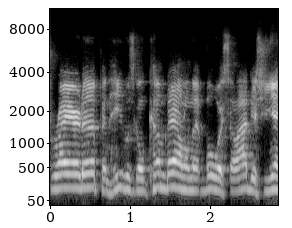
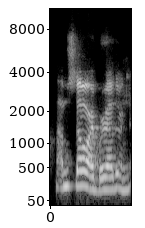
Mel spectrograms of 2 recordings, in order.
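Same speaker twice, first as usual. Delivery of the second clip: choked up. Real, not acted. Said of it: "trying to get myself together here, guys".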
